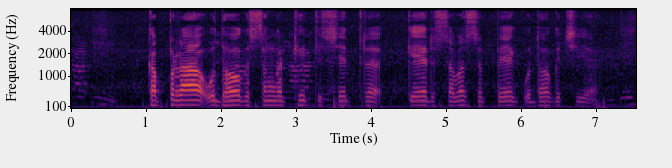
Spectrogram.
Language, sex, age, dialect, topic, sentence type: Maithili, male, 18-24, Eastern / Thethi, agriculture, statement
